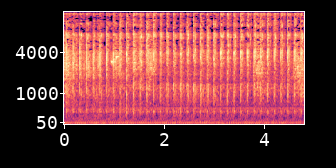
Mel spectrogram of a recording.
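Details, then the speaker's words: 10-bar pneumatic ballistic air-compression ESWT machine started from the handle: rapid, regular mechanical knocking at about eight strikes a second; shockwave therapy machine firing. "then you need to press the start button once you press the start button and the start button in the the handle then it will start working"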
